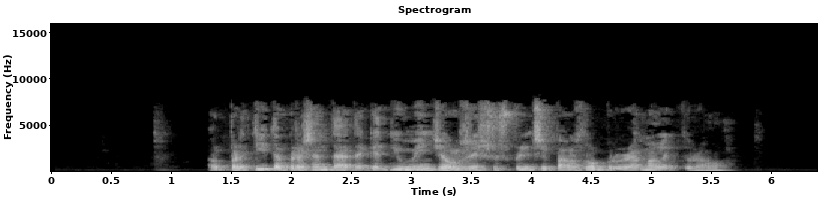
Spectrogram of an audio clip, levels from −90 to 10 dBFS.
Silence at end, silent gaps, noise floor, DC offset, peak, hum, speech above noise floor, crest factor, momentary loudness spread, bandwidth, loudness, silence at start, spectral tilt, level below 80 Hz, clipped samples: 0.75 s; none; -79 dBFS; under 0.1%; -2 dBFS; none; 61 dB; 18 dB; 10 LU; 8 kHz; -18 LUFS; 1.3 s; -5 dB/octave; -58 dBFS; under 0.1%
